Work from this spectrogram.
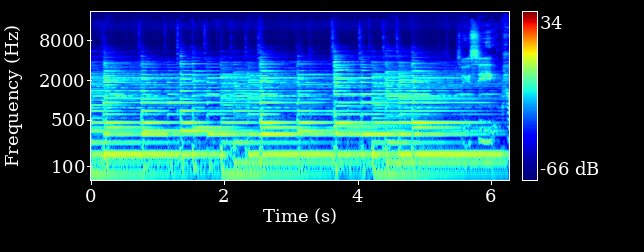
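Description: A piano plays full chords, with the left-hand notes rolled from bottom to top and the right hand layered above, in a steady rhythm, close and loud.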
